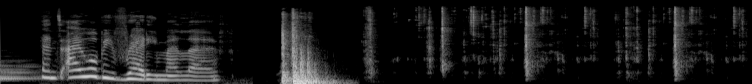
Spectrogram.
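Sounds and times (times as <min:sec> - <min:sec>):
speech: 0:00.5 - 0:02.4
door being locked: 0:02.8 - 0:03.4.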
